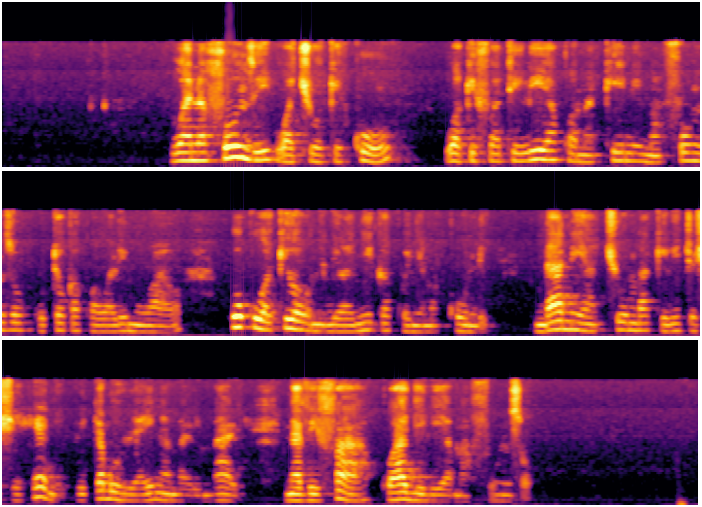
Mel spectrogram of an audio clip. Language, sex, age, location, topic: Swahili, female, 25-35, Dar es Salaam, education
